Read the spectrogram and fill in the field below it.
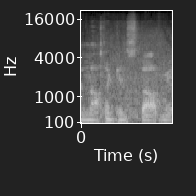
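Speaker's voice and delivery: normal talking voice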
